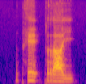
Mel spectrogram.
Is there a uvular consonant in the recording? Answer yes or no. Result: no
